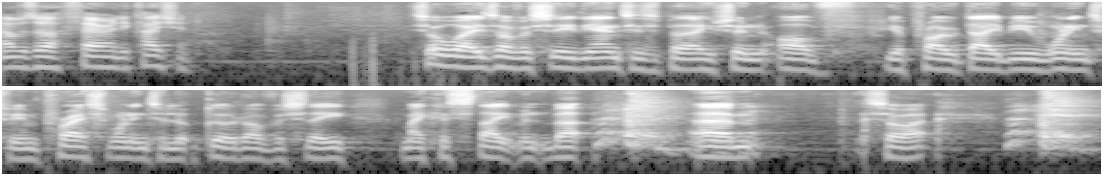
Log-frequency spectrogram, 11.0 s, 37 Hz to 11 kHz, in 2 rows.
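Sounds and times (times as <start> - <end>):
speech: 0.0 - 1.1, 2.1 - 10.6
person sneezing: 8.5 - 9.0, 10.5 - 10.9.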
